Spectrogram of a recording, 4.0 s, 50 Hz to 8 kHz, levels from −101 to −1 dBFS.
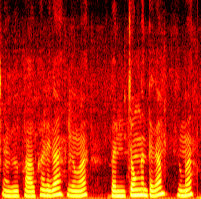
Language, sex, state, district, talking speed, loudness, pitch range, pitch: Wancho, female, Arunachal Pradesh, Longding, 135 wpm, -16 LUFS, 190-225 Hz, 210 Hz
